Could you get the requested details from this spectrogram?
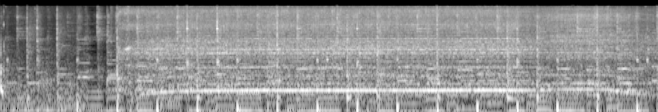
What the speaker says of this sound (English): Give it a few pulses in the blender.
